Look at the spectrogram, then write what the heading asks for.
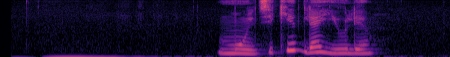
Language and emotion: Russian, positive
